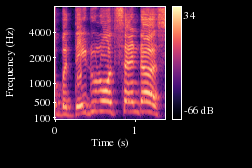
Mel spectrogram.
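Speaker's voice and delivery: usual speaking voice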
